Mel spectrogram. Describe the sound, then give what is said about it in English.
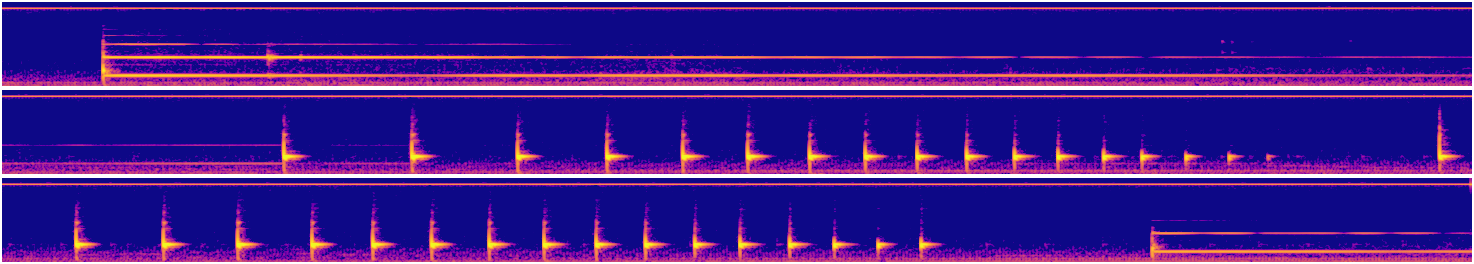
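A gong, a basic instrument of Buddhist and Taoist temples in China, rings out and fades, then two runs of sharp knocks on a wooden fish, the other basic temple instrument, start slow and speed up into a rapid roll before the gong sounds again at the end. No voices. “These two instruments, the gong and the wooden fish, are the basic instruments used in the temples of Buddhism and Taoism in China.”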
